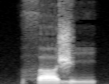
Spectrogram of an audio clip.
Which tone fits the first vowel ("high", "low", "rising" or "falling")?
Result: high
